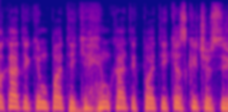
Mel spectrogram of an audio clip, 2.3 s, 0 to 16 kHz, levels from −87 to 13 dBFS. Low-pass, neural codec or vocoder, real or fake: 14.4 kHz; none; real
